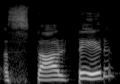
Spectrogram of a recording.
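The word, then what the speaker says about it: started: के बाद आर है, तो एक के बाद जब आर रहता है तो आ उच्चारण होता है, क्या पढ़ेंगे? स्टार्टेड, WAGGING, waging, waging, it's, ITS, इट्स, TAIL, क्या पढ़ेंगे इसको?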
